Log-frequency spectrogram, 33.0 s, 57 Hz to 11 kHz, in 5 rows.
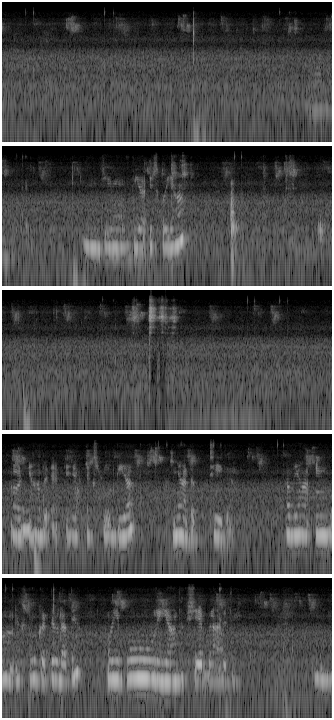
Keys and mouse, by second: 2.0 click, 13.6 e, 16.4 click, 18.8 click, 24.0 click.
